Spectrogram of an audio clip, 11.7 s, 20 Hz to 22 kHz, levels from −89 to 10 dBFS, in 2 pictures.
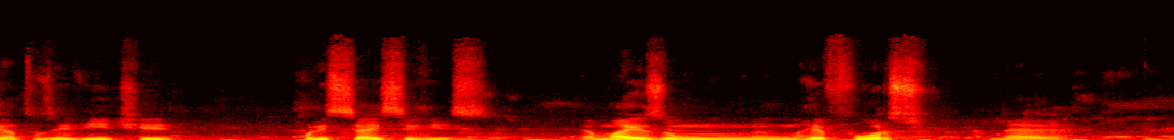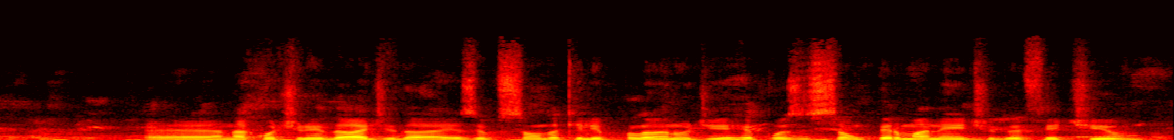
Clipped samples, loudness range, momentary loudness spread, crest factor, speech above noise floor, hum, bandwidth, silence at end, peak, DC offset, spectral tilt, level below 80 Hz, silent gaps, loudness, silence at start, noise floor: under 0.1%; 4 LU; 20 LU; 20 dB; 21 dB; none; 14.5 kHz; 0.05 s; -4 dBFS; under 0.1%; -6.5 dB/octave; -50 dBFS; none; -24 LUFS; 0 s; -45 dBFS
